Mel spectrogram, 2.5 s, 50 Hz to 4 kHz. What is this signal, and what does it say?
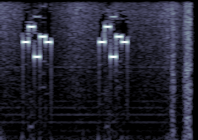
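Five-tone selective call (ZVEI), heard as quick runs of five tones, tones of about 70 ms. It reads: 88598 88598
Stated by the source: ZVEI five-tone selective call received on SDR.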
